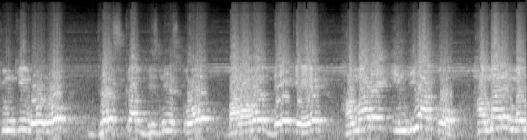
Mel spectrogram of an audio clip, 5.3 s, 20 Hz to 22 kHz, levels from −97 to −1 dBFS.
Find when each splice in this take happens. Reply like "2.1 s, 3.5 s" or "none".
none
